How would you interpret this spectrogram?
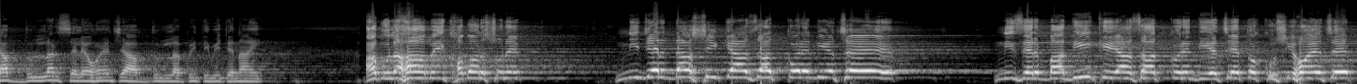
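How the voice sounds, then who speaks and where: A man delivers an impassioned sermon through a heavily echoing sound system. His voice sits high, swelling from lower phrases into loud exhortations as he tells religious stories and puts rhetorical questions to his listeners. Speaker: Islamic preacher. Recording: echoey hall PA, long reverb.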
